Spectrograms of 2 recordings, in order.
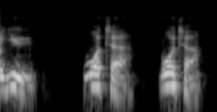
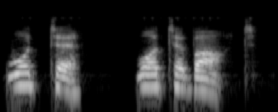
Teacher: T is adjoining to the schwa sound at the beginning of the next word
